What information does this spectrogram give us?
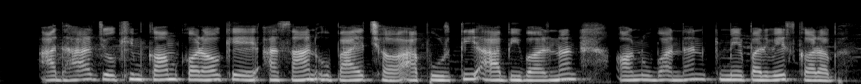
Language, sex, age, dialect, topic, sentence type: Maithili, female, 25-30, Eastern / Thethi, banking, statement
